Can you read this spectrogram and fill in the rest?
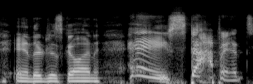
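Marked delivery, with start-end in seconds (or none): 1.3-2.5 put-on very high, small little girl voice. Picturing little girls with sashes and cookies, doing a Girl Scouts impression. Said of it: "That's where your impression of the Girl Scouts ended".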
